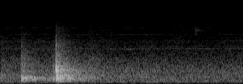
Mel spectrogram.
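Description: A water bottle being picked up and handled: two short knocks about a third of a second apart, the second louder, then quiet room tone.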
